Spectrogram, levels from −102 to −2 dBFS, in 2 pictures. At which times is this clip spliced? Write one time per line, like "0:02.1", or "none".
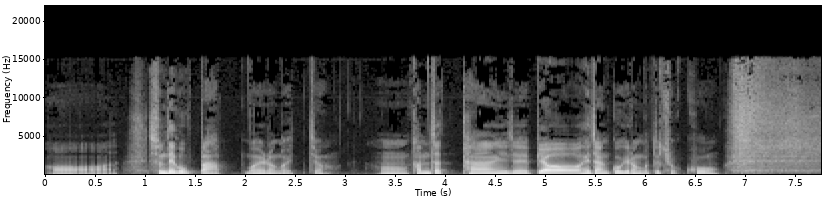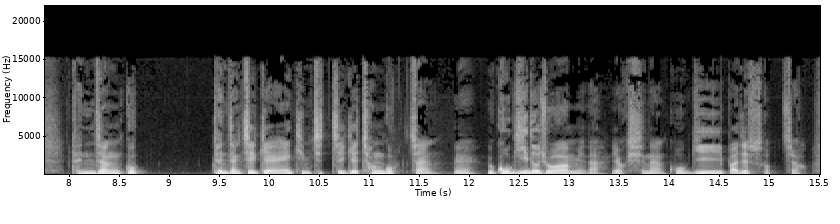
none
